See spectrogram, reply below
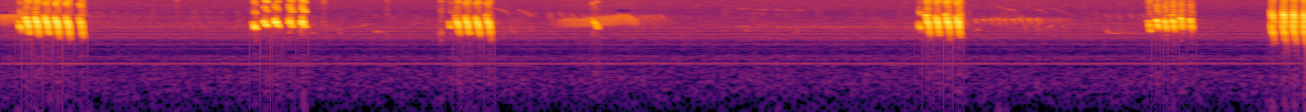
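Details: European greenfinch song played as a lesson for training birds: short bright twittering trill bursts, each about half a second, spaced a second or more apart with quiet gaps, over a faint steady low hum.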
